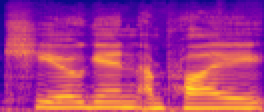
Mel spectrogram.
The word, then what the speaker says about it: Keoghan: Barry Keoghan, how do you pronounce that? I think it's Keoghan.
